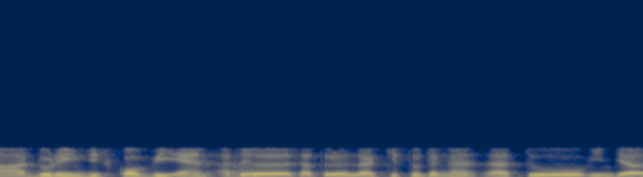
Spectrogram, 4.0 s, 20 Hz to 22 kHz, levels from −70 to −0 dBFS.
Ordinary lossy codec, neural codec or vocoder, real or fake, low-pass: none; codec, 24 kHz, 0.9 kbps, DualCodec; fake; 3.6 kHz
